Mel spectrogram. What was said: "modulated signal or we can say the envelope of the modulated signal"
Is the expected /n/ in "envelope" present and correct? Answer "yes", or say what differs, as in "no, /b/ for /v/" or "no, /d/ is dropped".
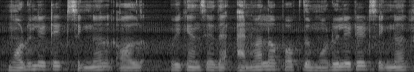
yes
